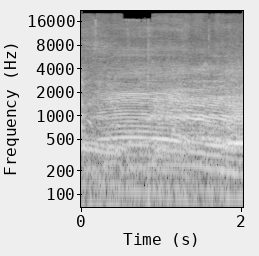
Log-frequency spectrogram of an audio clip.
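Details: Sahiwal bull calf at Ambari cattle market, Parbatipur, Dinajpur, Bangladesh, on 11 May, gives one long, steady, harmonic-rich moo that holds an even pitch for two seconds, with faint market murmur behind it.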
